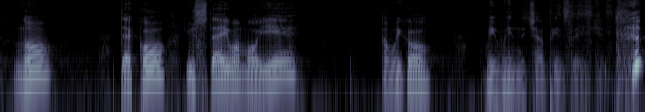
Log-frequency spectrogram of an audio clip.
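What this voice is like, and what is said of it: Imitated accent drifting into Italian. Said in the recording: “That was your worst accent so far. He started off so well. ... And then he turned a bit Italian.”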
